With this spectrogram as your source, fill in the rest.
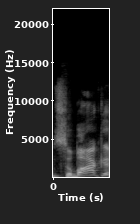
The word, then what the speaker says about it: sobaka: two other bits from sobaka again thank you so baka your name rhymes with Chewbacca hmm who else it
